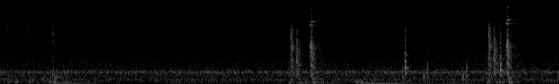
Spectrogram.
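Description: Fast keyboard typing in a Minecraft chat, heard as a few quick bursts of key clicks over a steady low hum of background noise.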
